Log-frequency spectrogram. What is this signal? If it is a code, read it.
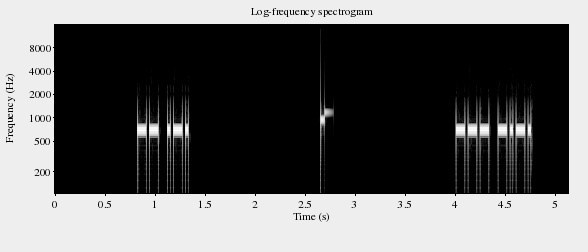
Morse code, heard as a keyed tone, about 41 wpm, 700 Hz. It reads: MR OC
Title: Top Two Letter Combinations in Words 40wpm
